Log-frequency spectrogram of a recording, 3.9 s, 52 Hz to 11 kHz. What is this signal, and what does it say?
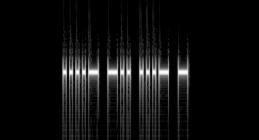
Morse code, heard as a keyed tone, about 25 wpm, 700 Hz. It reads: 4DVT
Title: Four Challenging Letter-Number Combinations 25wpm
